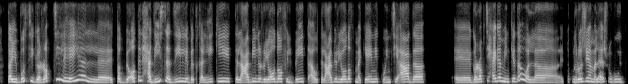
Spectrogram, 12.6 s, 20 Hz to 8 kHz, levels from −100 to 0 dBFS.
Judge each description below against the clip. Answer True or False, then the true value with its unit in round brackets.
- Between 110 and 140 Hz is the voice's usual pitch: False (250 Hz)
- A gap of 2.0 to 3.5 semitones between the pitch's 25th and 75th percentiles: True (3.0 semitones)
